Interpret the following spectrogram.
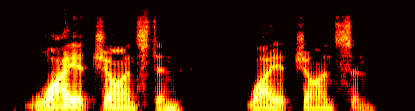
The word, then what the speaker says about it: Johnston: t in there right there's a t in that last name Johnston Johnston now I know sometimes when you say it quickly it'll sound like Johnson you know but you know if you say it like Wyatt Johnston and maybe the t is not enunciate but it drives me nuts when I hear Johnson for a guy when it's Johnston and I heard that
